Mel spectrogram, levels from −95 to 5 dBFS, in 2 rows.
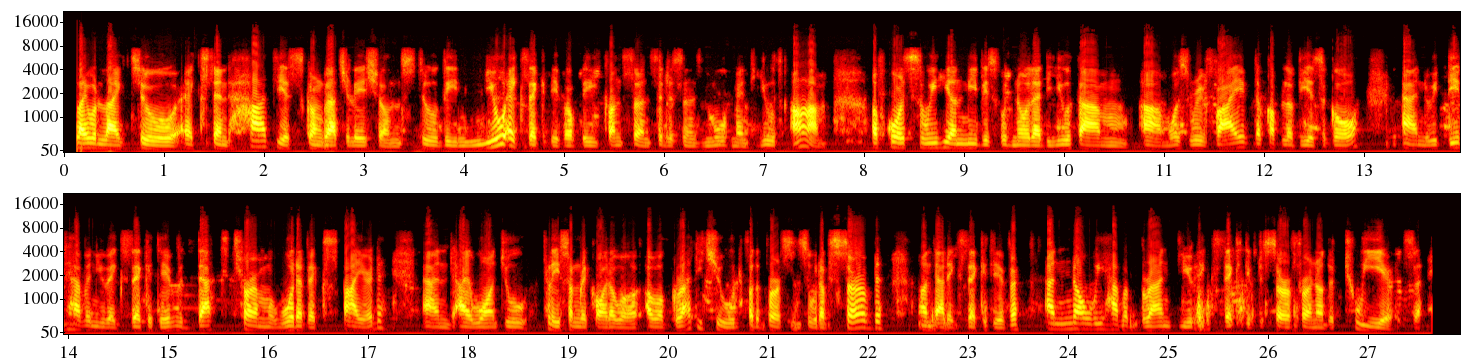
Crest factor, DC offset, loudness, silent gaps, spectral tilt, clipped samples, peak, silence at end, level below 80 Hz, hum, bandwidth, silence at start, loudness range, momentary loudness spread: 22 dB; 0.1%; -22 LUFS; none; -2 dB/octave; under 0.1%; 0 dBFS; 0.3 s; -72 dBFS; none; 11.5 kHz; 0.1 s; 4 LU; 12 LU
